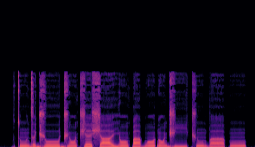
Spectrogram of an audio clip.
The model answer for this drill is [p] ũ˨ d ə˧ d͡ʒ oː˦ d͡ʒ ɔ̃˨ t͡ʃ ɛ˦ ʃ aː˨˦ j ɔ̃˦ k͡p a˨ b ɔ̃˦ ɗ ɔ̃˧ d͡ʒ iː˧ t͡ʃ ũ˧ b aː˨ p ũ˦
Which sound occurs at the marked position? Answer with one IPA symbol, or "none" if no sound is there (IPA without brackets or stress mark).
t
